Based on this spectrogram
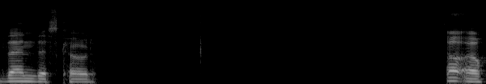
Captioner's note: silence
